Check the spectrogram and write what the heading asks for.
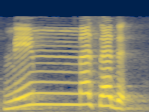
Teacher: حبل من تنوين بعد منه الميم، إدغام كامل بغنة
